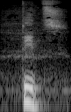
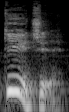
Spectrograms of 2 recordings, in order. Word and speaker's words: Tite: Prea mulți pitici și tice, tice, cum are pronunța Tite scris așa, dar... Uh, Tiți. Da, da, exact. Dar brazilian a zis tice.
